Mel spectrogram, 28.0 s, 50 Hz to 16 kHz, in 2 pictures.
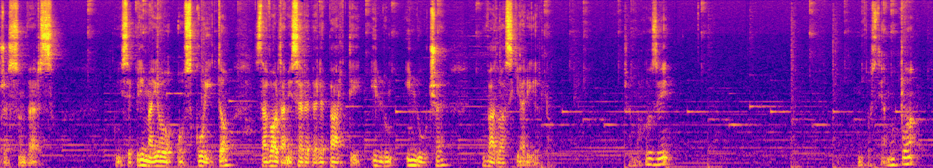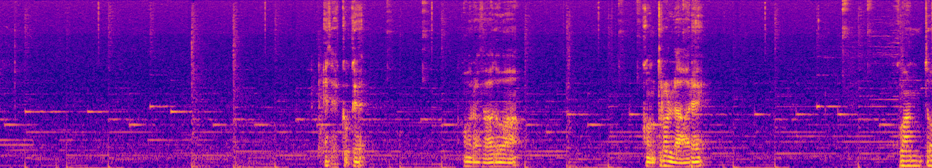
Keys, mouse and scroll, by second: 3.2 middle click, 3.6-4.5 scroll up 4, 4.8-13.4 middle drag, 4.8-9.5 right drag, 8.7-9.2 scroll down 4, 9.5 scroll up 1, 10.5 click, 13.4-15.2 ctrl+shift+drag, 19.8 middle click, 20.6-22.9 scroll up 7, 23.2 middle click, 23.3-27.9 drag.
